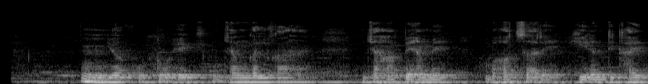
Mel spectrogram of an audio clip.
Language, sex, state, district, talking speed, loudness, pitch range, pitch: Hindi, male, Uttar Pradesh, Ghazipur, 140 wpm, -27 LUFS, 105-110 Hz, 105 Hz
